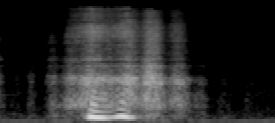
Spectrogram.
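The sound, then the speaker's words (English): A voice imitates the breathing pattern research subjects showed when feeling afraid: a quick, shaky, voiced gasping breath of about half a second, trembling in a few pulses, moderately loud against silence. “For example, when the subjects felt afraid, the breath sounded like this.”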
